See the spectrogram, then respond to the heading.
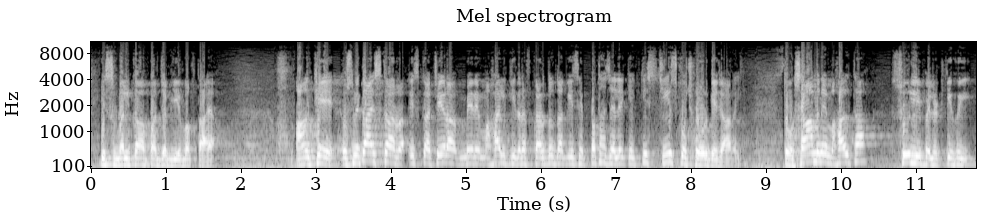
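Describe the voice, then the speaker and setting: A man's voice: a little high, darkish tone, rough recording. A man preaching a sermon in Urdu, telling a story with emotion and repeated sighing exclamations.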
